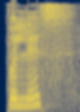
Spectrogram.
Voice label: "police", Punjabi; ਪੁਲਿਸ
